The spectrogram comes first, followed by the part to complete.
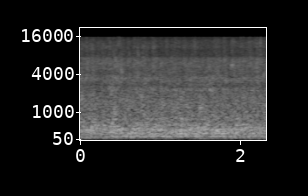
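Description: Steady rush of water circulating through the filters and aeration of rows of aquarium tanks.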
